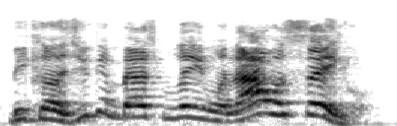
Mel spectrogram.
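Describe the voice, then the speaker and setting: Through muffled, lo-fi webcam sound, a thirtysomething co-host argues playfully in a home kitchen live chat, talking quickly in an extremely high voice. He's animated, teases constantly, and laughs often.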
